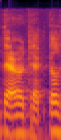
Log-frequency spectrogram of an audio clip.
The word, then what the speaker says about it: pterodactyl: 2 ancient dragon Terra Feet with the P, so the P is silent in pterodactyl, guys.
